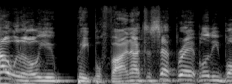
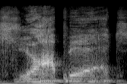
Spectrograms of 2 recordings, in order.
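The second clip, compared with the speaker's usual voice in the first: gritty, rough, creaky, rasping pro-wrestler voice; 5 semitones lower than usual. Answering how the boss would sound: Triple H impression. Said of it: "He'd be like".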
